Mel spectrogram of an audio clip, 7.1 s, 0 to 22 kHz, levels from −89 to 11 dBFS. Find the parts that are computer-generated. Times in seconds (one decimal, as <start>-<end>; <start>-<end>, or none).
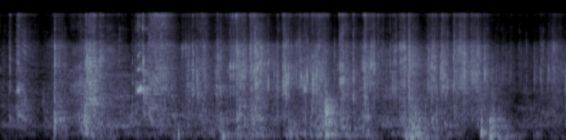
2.9-7.1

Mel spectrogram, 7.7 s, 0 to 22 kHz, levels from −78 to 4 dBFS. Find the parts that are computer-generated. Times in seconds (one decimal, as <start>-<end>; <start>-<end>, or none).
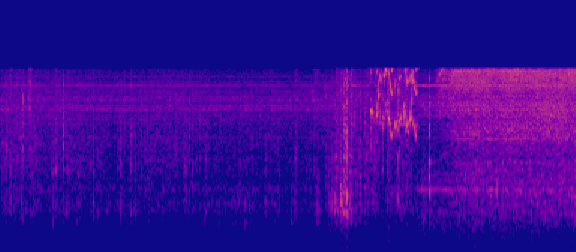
0.4-1.0; 2.1-2.7; 4.2-5.4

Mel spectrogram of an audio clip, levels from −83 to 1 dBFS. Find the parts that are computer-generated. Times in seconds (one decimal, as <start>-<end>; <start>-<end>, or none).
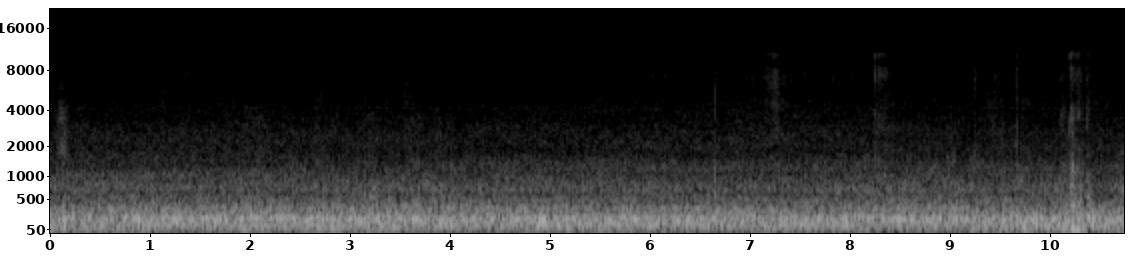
2.4-4.5; 8.3-10.7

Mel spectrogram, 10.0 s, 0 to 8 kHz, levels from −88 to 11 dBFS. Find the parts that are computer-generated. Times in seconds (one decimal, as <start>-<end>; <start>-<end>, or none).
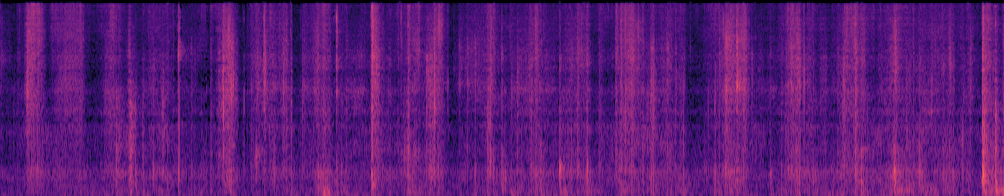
0.0-10.0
